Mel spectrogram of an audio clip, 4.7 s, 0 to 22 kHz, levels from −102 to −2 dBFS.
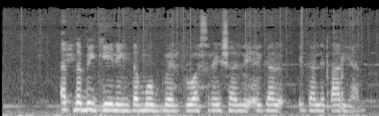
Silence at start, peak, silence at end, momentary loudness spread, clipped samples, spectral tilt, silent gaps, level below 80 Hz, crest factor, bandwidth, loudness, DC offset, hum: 0.05 s; -2 dBFS; 0.05 s; 9 LU; under 0.1%; -5.5 dB/octave; none; -40 dBFS; 16 dB; 17 kHz; -16 LUFS; under 0.1%; none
